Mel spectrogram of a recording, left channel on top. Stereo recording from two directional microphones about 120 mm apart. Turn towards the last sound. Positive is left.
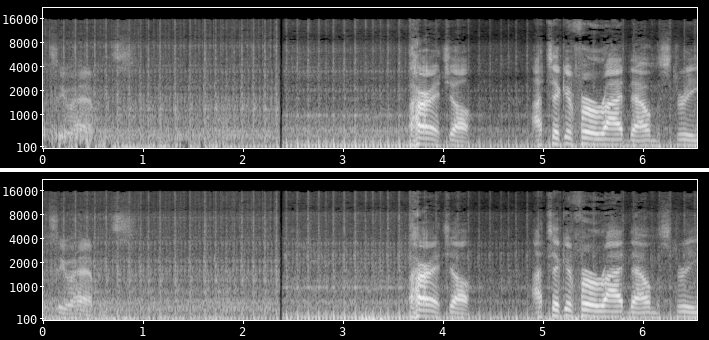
turn(degrees=-5)  # may be behind; listen again after turning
